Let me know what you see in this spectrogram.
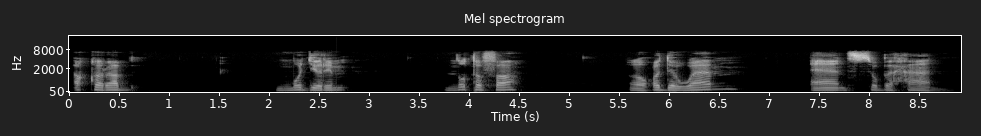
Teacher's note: One thing is called qalqala, which means that the sukun is realized as some kind of schwa sound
